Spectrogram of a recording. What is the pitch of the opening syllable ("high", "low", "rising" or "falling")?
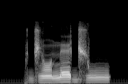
low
